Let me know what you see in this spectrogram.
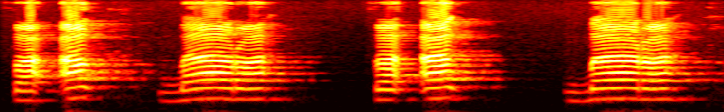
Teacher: قاف کی مخرج کے اوپر ہماری آواز اٹک جا رہی ہے اور پھر با سے ہم اٹھا رہے ہیں. فاکبرہ ہے نا، تو یہ غلط ہے.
